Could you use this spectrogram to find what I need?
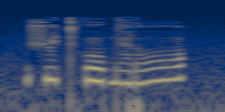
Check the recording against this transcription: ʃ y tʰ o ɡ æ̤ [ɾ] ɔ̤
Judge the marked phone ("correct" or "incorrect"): correct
